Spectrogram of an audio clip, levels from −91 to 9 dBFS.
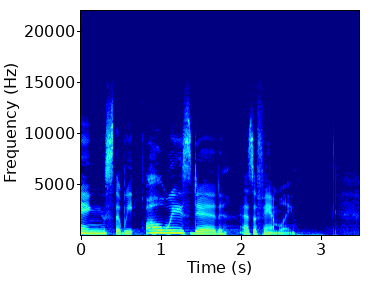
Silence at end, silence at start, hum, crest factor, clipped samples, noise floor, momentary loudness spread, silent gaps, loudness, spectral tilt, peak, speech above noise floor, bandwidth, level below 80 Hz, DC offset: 0.75 s; 0 s; none; 14 dB; under 0.1%; -68 dBFS; 11 LU; none; -38 LUFS; -5.5 dB/octave; -24 dBFS; 30 dB; 13.5 kHz; -66 dBFS; under 0.1%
